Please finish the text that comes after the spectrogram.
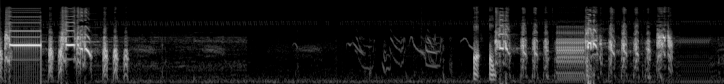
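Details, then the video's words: Female grey partridge heard in jungle, its call used to attract birds for hunting: a burst of harsh loud notes at the start, near silence, then another rapid rasping series. "Desi teetar madi ki Shikar wali voice"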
